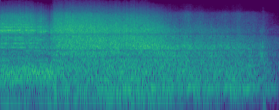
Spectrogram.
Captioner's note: crash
